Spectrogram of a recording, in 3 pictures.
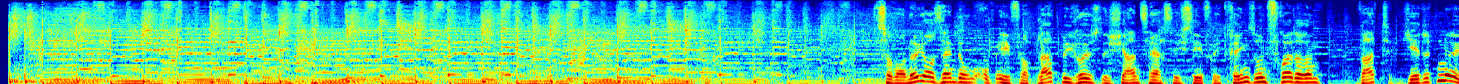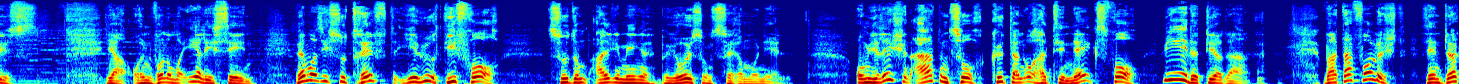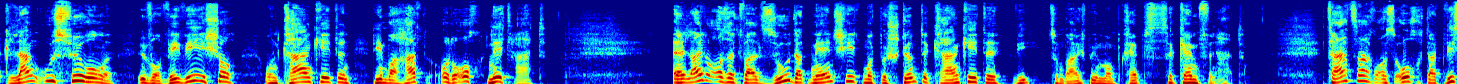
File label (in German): Eifeler Mundart; Europäische Eibe als Antikrebsmittel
